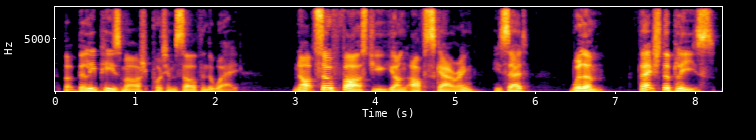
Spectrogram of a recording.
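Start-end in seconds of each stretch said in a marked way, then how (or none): 3.0-8.2 threatening dealer. Acted. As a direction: stop the boy cold. Dealer stops the children.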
